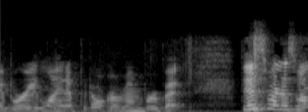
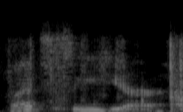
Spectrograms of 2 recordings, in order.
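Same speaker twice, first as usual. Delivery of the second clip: whisper; 2 semitones lower, 16 dB quieter, much slower than usual. Real, not acted. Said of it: "whispered aside".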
